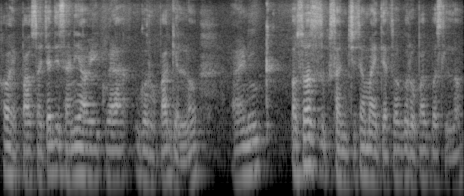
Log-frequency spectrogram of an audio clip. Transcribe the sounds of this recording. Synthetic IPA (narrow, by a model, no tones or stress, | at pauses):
hojpawsat͡ɕjad̪isaniaʋekʋeɭaɡoɾopak̚ɡʱelːɔ | aɽ̃ik | əsɔt͡ssãɲt͡ɕet͡ɕamaɦit̪jat͡sɔɡɔɾopak̚bəslːɔ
